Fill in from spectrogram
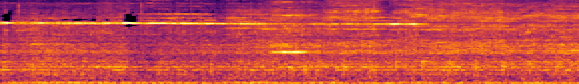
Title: Train Rolls Through Town With Unexpected Screeching Sound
